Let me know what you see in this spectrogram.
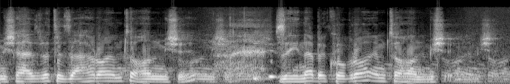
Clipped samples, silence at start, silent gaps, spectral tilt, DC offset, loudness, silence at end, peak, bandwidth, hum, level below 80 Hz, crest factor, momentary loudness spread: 0.5%; 0 s; none; -4 dB/octave; 0.8%; -9 LUFS; 0 s; 0 dBFS; 16 kHz; none; -44 dBFS; 10 dB; 6 LU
